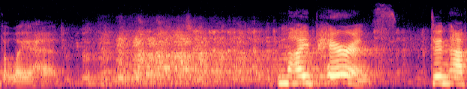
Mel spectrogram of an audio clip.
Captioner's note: laugh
